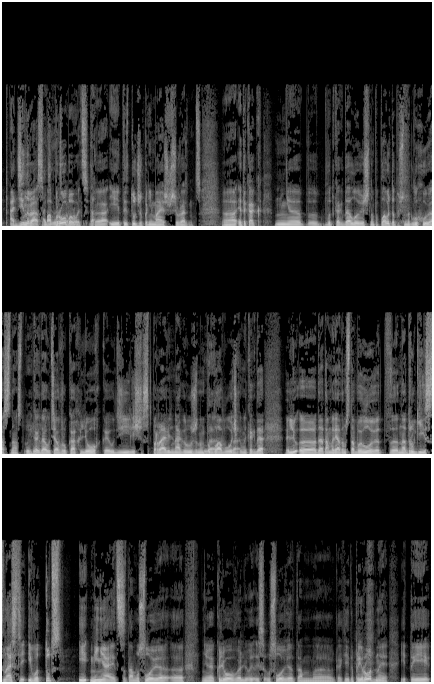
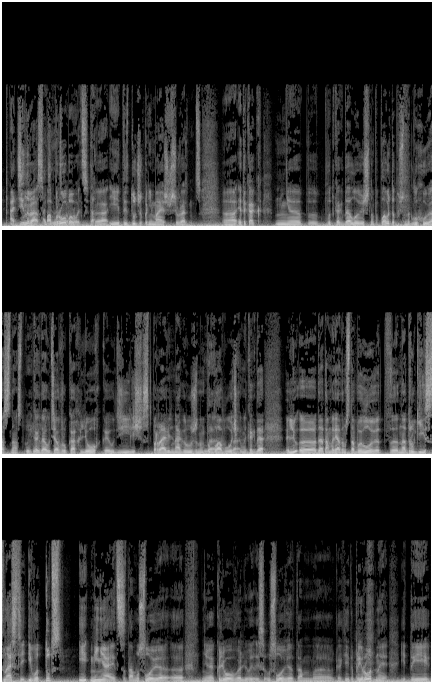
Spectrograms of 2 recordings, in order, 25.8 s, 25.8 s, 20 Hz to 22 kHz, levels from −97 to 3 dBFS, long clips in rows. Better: first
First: none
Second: low rumble; noticeable; throughout; 20 dB below the speech

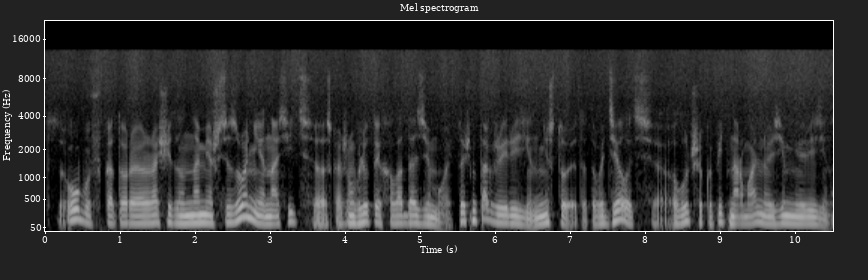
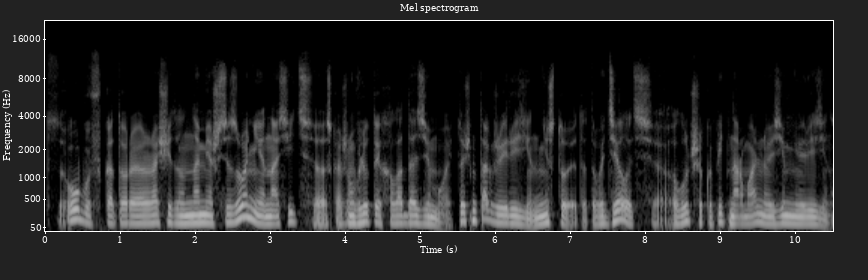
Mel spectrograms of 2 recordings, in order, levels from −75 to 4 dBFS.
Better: second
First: hiss; noticeable; throughout; 10 dB below the speech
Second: none

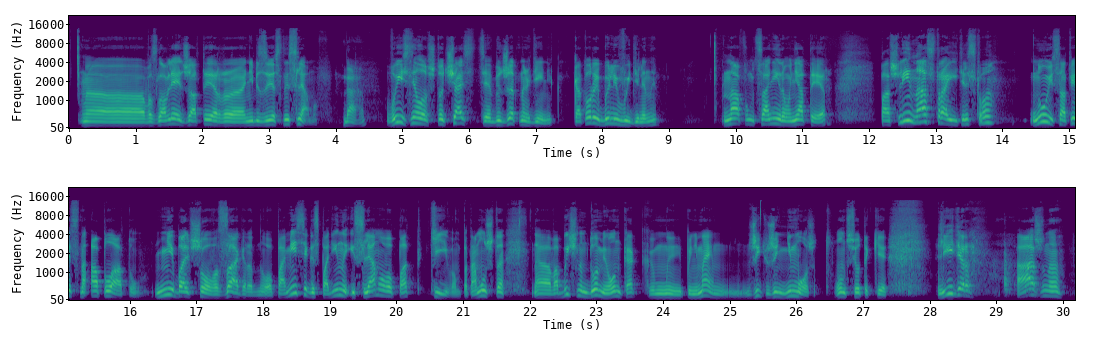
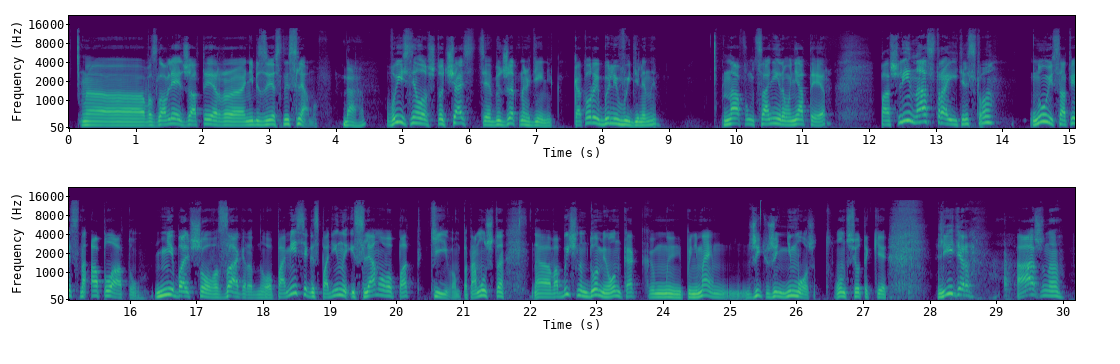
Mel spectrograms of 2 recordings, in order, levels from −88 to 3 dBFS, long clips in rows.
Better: second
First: thin; very slightly; fading below 250 Hz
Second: none

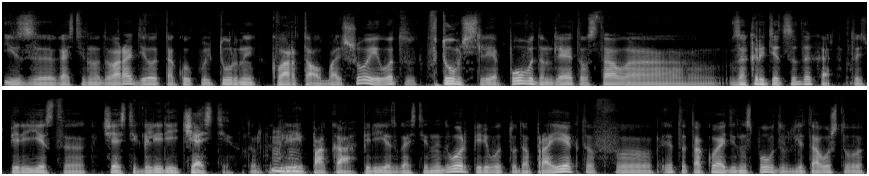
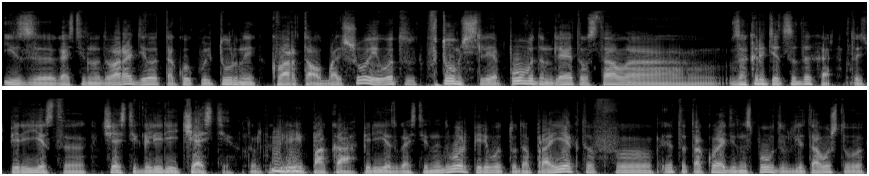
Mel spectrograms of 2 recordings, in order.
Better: first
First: none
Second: distortion; slight; 10 dB below the speech

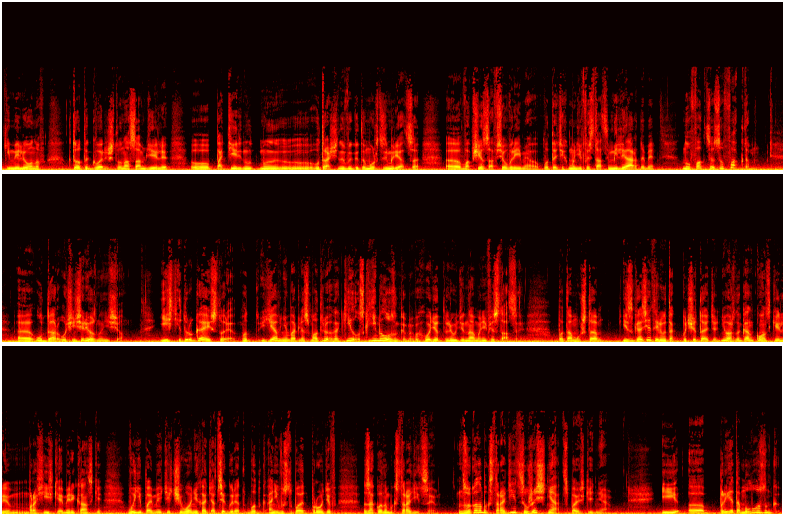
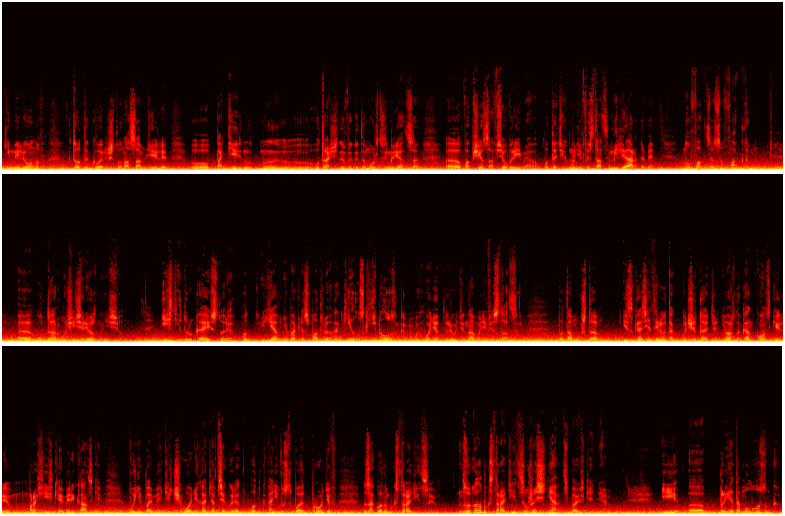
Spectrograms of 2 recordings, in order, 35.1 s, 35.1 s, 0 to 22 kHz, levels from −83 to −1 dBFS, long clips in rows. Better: first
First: low rumble; faint; throughout; 20 dB below the speech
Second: low rumble; loud; throughout; 2 dB below the speech

